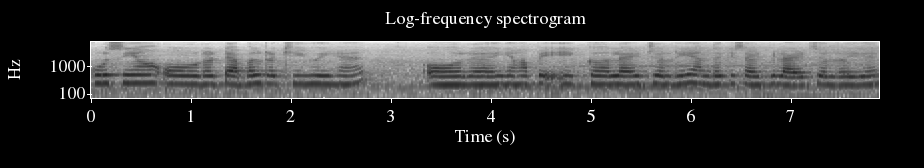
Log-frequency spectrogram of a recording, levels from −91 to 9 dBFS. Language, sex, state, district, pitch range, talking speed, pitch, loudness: Hindi, female, Uttar Pradesh, Varanasi, 225-240 Hz, 165 wpm, 230 Hz, -15 LUFS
